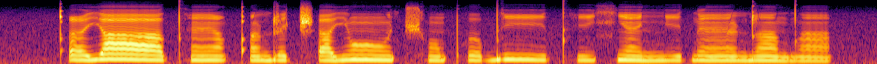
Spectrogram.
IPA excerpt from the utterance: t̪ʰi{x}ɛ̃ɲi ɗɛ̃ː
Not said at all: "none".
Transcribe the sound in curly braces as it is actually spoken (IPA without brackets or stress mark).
ç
